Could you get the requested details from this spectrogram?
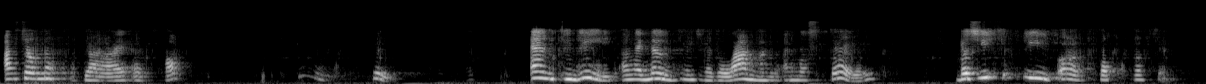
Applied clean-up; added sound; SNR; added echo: neural mask model DeepFilterNet 3.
